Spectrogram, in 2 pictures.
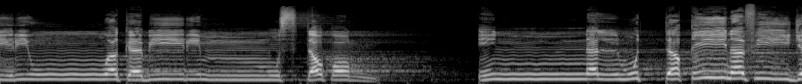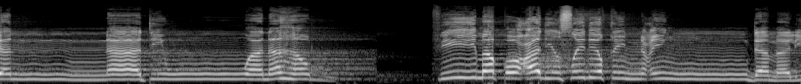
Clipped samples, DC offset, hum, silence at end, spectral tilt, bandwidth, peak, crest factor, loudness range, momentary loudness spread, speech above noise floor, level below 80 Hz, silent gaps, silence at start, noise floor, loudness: under 0.1%; under 0.1%; none; 0 s; -1.5 dB/octave; 16.5 kHz; 0 dBFS; 18 dB; 8 LU; 14 LU; 42 dB; -66 dBFS; none; 0 s; -59 dBFS; -17 LUFS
